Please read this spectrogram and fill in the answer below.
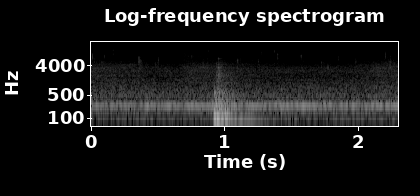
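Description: A heavy pot lid, from an enamelled cast-iron Dutch oven, set down with a single dull thud about a second in, over a steady low hum.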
